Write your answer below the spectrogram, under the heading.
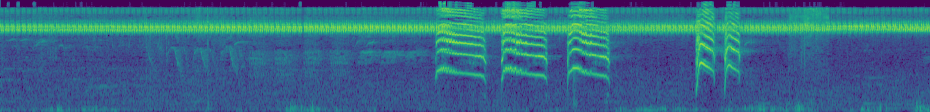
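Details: Parrot feeding on lemon: several seconds of only a steady high insect drone, then three grating, falling squawks in a row, followed by two sharper quick notes.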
